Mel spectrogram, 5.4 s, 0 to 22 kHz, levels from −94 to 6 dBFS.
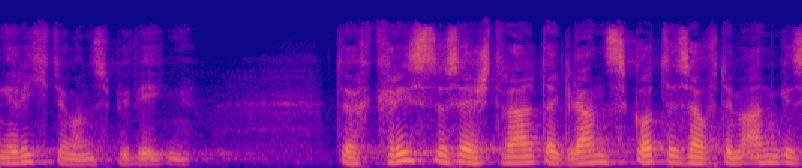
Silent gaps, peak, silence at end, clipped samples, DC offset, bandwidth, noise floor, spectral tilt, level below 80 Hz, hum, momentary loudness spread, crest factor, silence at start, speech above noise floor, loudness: none; -12 dBFS; 0 s; under 0.1%; under 0.1%; 13 kHz; -58 dBFS; -4.5 dB/octave; -72 dBFS; none; 10 LU; 18 dB; 0 s; 28 dB; -31 LUFS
